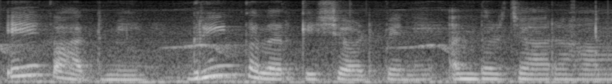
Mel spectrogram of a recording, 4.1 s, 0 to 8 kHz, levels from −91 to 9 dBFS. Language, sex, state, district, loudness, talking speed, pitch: Hindi, female, Madhya Pradesh, Dhar, -17 LUFS, 145 wpm, 180 Hz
